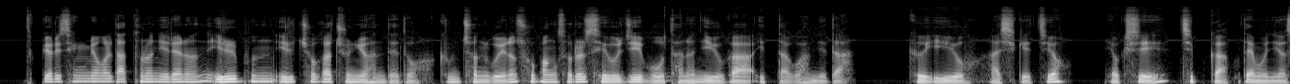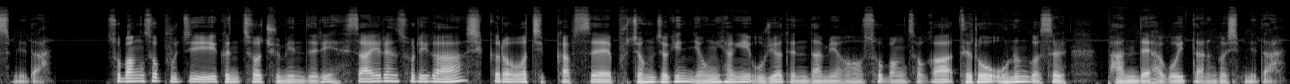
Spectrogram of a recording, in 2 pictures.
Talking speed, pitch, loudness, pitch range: 280 characters per minute, 105 Hz, -16 LUFS, 90-120 Hz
